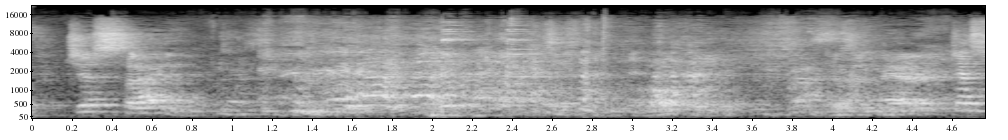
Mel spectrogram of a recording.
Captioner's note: laughs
